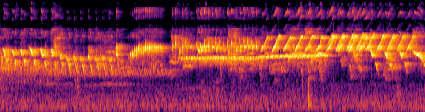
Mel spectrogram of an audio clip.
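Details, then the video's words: Canary song moving from a descending series of quick notes into long, fast rolling trills of evenly repeated high chips that carry on to the end. "اقوى تغريد طائر الكناري"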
